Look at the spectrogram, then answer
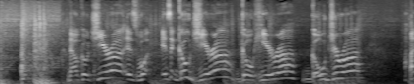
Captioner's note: Spanish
